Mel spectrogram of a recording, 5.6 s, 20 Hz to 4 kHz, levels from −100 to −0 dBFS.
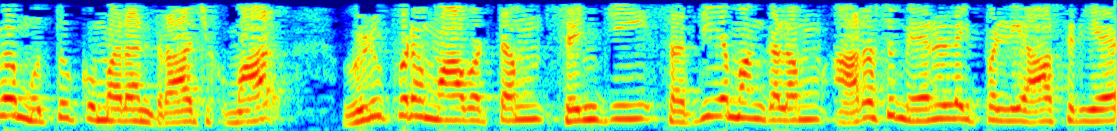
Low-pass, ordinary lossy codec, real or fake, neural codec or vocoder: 3.6 kHz; none; real; none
